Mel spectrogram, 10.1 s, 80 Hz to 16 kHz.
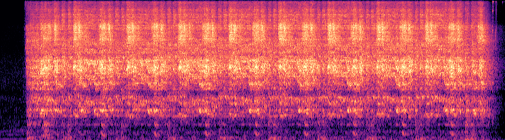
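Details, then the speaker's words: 1988 or 1989 Corvette C4 V8, sat abandoned over winter, cranking in park: uneven galloping starter cranking, a couple of lopes per second, never catches; spark present, crank no start. "I was just cranking again. I think the fan, fan was still spinning there. I have spark, so we're halfway there."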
